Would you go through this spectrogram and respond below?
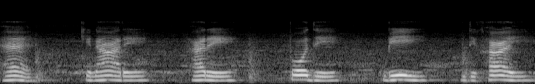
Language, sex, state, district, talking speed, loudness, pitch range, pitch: Hindi, female, Chandigarh, Chandigarh, 65 wpm, -17 LUFS, 185-210 Hz, 195 Hz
